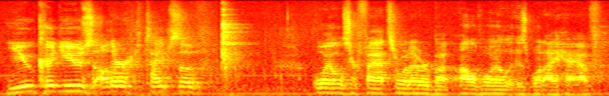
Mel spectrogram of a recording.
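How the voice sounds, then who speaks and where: A man with a mid-pitched voice hosts a casual home cooking show. He explains each step in a folksy way while he works. The recording has faint kitchen noise and clatter behind him. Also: fairly even intonation, a little slow, rough recording.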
